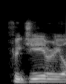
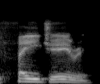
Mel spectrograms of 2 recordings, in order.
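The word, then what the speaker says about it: Fejiri: journalists on this everyone's been calling him either fujiri or fahiri with a silent j he said it's actually fagiri fei jiri so faye fayoke and a beer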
